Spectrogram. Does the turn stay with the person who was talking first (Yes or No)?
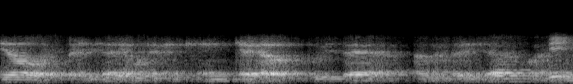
No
